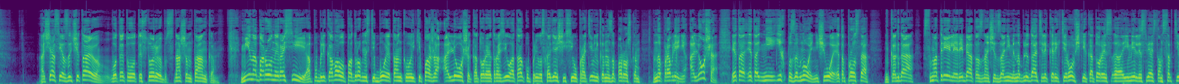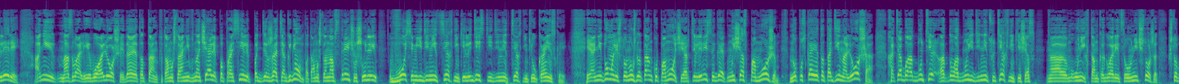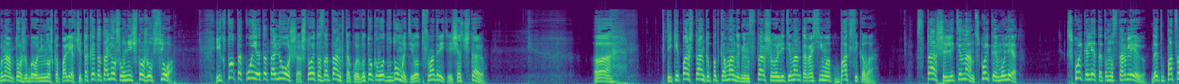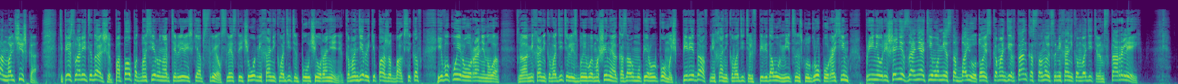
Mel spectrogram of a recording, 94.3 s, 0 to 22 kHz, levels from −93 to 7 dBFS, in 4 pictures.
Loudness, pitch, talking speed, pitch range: -12 LUFS, 180 Hz, 135 wpm, 160-205 Hz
